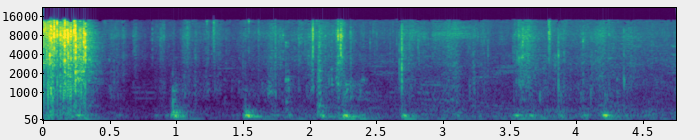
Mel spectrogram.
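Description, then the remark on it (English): Shuffling of a deck of tarot cards during a tarot reading: a series of soft, papery slaps and riffles arriving in a loose, uneven rhythm, with a faint voice murmuring beneath. “Let me get one more shuffle.”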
